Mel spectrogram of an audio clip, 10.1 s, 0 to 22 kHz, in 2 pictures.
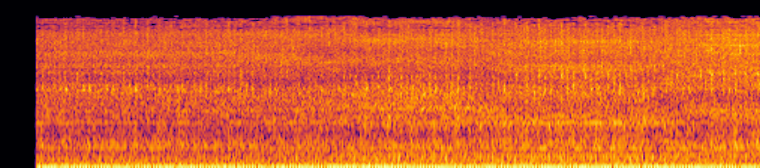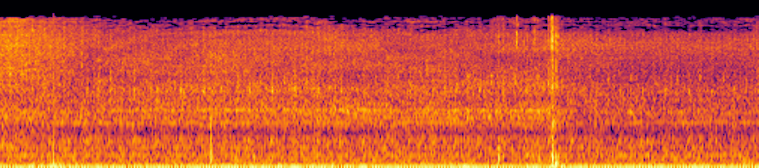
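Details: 1.8T petrol engine, warm: dry rustling rattle over idle from under the valve cover at about 1300-1800 rpm, never when cold; replacing the cam chain tensioner eliminated it.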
